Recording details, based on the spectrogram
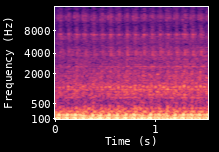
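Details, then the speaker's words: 2003 Honda Rancher 350 4x4 ATV, parked 17 years, carb float bowl cleaned: an even, low thumping idle at about seven or eight beats a second, no knocking or tapping, runs really well; normal idle. "no knocking or tapping this runs really well"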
